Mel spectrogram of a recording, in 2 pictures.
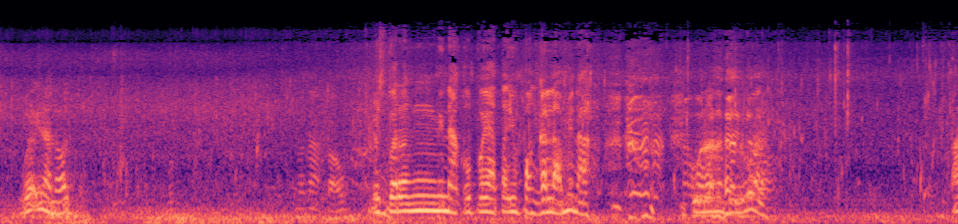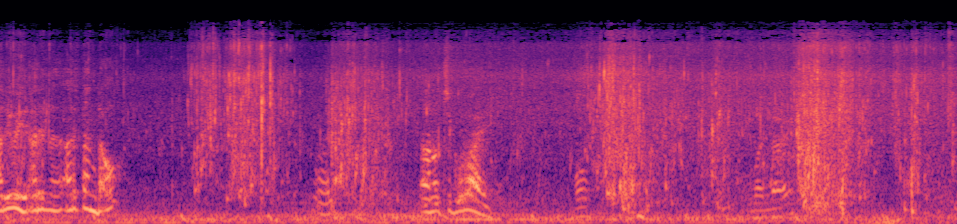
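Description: Water splashes and swirls as people wade.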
